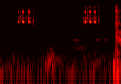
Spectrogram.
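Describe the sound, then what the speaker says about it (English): Two short bursts of cricket chirping used as a comic sound effect after a joke, each a quick cluster of bright pulses, followed by a louder broadband noise at the end. "you got the crickets"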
